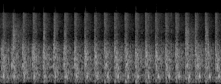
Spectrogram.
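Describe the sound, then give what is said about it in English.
Sustained automatic fire from an M240 machine gun, recorded on a cell phone in Las Vegas: a fast, steady stream of sharp bursts repeating evenly for a couple of seconds, with a chopping, almost helicopter-like rhythm that slows at the end. No voices. “Sounds like a helicopter, but it's actually gunfire.”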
